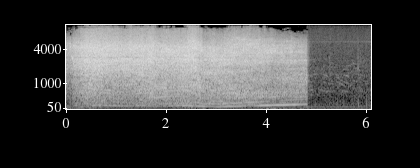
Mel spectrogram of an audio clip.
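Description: A car engine revving and driving off, with road noise. The engine note dips and then climbs, and the sound cuts off abruptly near the five-second mark.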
